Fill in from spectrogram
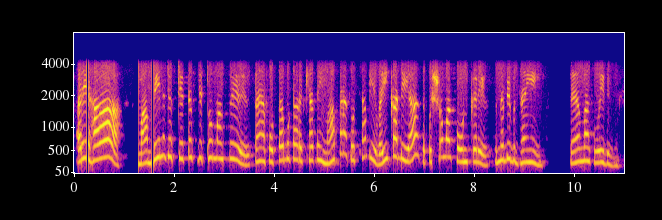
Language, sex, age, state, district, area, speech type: Sindhi, female, 45-60, Maharashtra, Thane, urban, conversation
